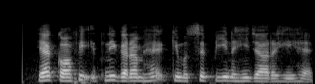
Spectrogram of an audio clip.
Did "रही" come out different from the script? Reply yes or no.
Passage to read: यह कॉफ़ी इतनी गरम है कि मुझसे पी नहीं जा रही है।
no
